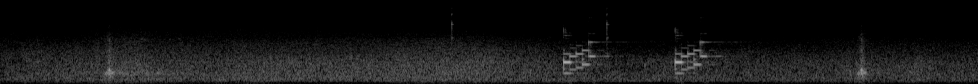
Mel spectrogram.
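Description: A golf club swings and strikes a ball with a sharp crack.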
